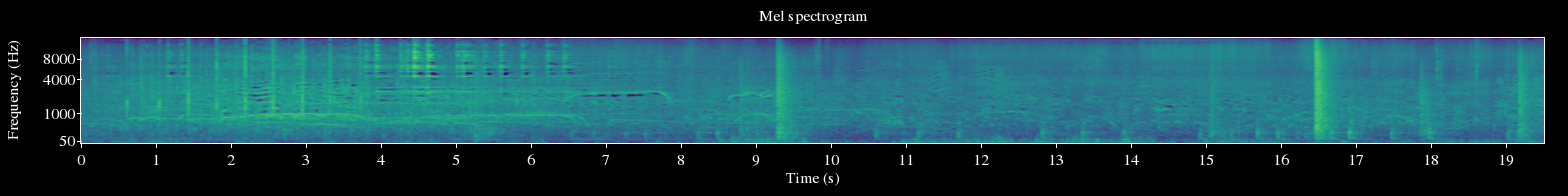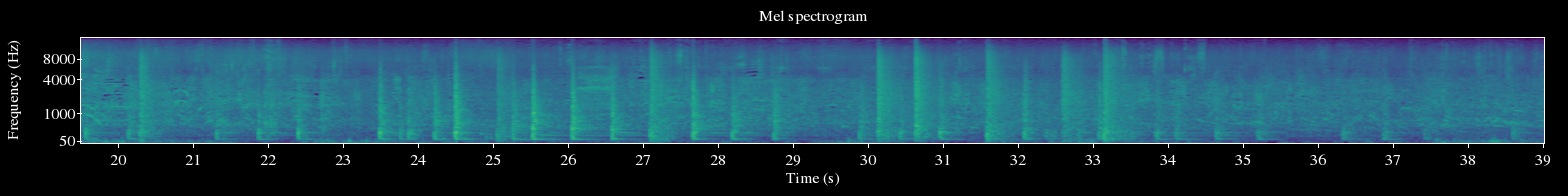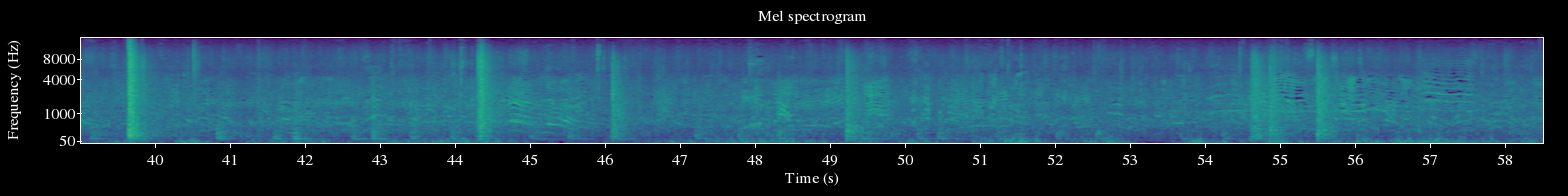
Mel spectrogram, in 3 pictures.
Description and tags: lewes cheers & bell & drum
Lewes bonfire night parade, England. Crowds of people dress in historic costumes and burn effigies of the pope and political leaders. Lots of bangs, fireworks going off, chanting, shouting.
march, fireworks, bonfire, crowd, lewes, noisy, people, bangs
